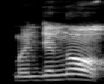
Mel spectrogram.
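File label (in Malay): "menjenguk", Malay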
